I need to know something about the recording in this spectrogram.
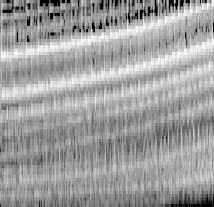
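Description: Electronic music mixed from a DJ controller: a synth rising steadily in pitch, a build-up riser, while the bass and beat fall away about three and a half seconds in.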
